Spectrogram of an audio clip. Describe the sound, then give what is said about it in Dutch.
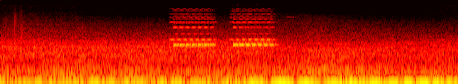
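Telephone ringing with two short electronic ring bursts in quick succession, bright and tonal, over a steady low background rumble. “Ja, neem nou even op, hij gaat toch over?”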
